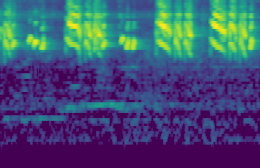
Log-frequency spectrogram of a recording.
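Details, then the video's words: Long-tailed shrike song meant to draw other shrikes into singing, from a crowded neighbourhood home: three bursts of fast, scratchy, high descending twitters, each under half a second long. "SUAR BURUNG CENDET GACOR COCOK BUAT PANCINGAN CENDET BAHAN BIAR IKUT BUNYI"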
